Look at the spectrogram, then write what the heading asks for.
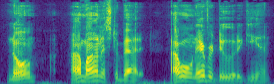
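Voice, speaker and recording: A man's voice: medium pitch, big pitch swings, normal speed, creaky, dry recording. A man voicing a mischievous teenage boy who talks in a mock-humble, wheedling way.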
